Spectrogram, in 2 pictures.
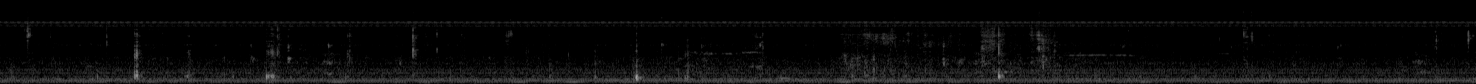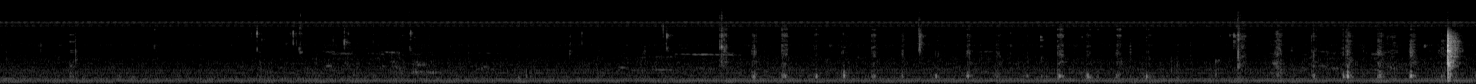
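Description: Close-miked chewing and mouth sounds of someone eating crisp fried milkfish and rice, with scattered short crunches and wet clicks that come thicker near the end.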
